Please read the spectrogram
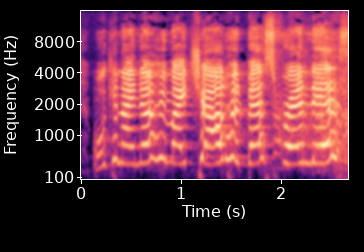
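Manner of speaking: very high, loud indignant mom; mom's punchline. Retold or imitated. Mom demanding to learn her childhood friend from Sprint, high loud outrage. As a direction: belt out mom's last outraged question.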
